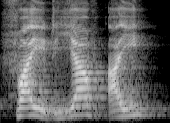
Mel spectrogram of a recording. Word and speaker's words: fight: तो इसका एग्जांपल देख लीजिए आप लोग, क्या ये बता रहा है, आई के बाद GST आए, तो इसका एग्जांपल देखिए, जैसे फाइट, FIGHT फाइट, यफ के बाद क्या आ रहा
